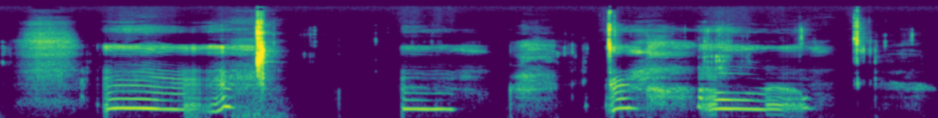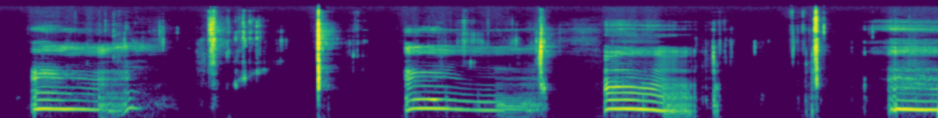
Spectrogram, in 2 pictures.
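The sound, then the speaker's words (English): Wet licking and smacking mouth sounds come in short, close bursts, interleaved with soft voiced hums and murmurs, at a fairly quiet level. “Let me lick that off you.”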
